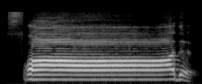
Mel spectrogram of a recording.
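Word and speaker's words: ص: তো এখন আমরা যে অক্ষরটা শিখতেছি সে অক্ষরটা হলো এই অক্ষরটা জিহ্বার আগা সামনে নিচে দিদের পেটও আগের সাথে লাগিয়ে একটু মোটা আওয়াজে উচ্চারণ করতে হবে চার আলিফ টান হবে সদ সদ সবাই একসাথে জোরে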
